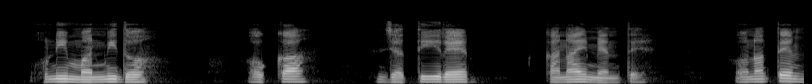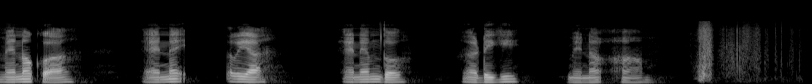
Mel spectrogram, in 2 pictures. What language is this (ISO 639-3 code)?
sat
